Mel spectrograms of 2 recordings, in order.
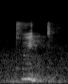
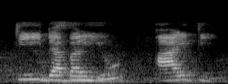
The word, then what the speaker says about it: TWT: A traveling wave tube, sometimes you need to pronounce twit, TWIT.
